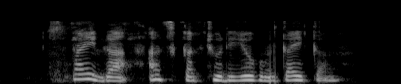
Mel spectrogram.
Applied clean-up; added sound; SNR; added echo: neural mask model Resemble Enhance denoiser.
